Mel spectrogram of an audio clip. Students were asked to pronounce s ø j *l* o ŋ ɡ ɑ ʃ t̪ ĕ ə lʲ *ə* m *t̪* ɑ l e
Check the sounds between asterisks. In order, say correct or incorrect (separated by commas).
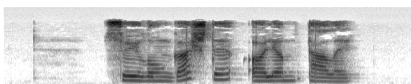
correct, correct, correct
